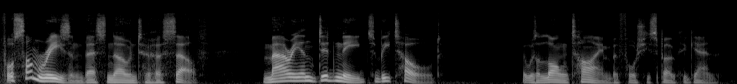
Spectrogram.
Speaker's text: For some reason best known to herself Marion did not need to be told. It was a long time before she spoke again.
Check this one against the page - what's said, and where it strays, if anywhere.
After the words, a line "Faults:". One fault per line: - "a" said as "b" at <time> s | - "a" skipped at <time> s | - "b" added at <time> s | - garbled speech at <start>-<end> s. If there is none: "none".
For some reason best known to herself Marion did need to be told. It was a long time before she spoke again.
Faults:
- "not" skipped at 3.4 s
